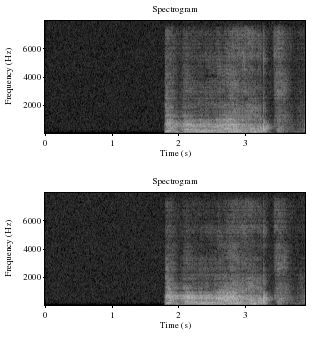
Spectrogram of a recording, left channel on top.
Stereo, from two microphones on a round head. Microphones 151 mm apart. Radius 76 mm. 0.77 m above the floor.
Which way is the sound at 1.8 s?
50° left (ahead or behind).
